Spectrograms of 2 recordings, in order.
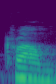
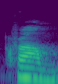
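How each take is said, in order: Both takes have the same delivery.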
